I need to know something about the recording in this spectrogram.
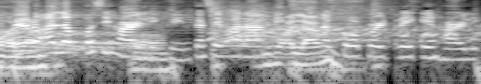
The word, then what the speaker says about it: Harley Quinn: How to pronounce? Harley Quinn or Harley Quinn? Harley Quinn. Pero may E eh. Hindi, Harley Quinn yan.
